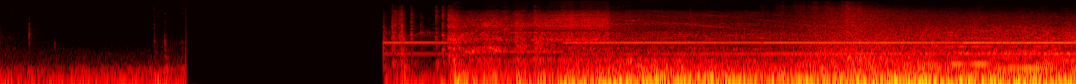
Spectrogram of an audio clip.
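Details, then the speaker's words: Ford Taurus started after three years sitting, spark plug wires reordered (PCV elbow found broken): cranks, catches and settles into an even, steady idle with no obvious misfire. "sounds much better. With no obvious misfire and a pretty smooth idle, I think it's safe to take it on a test drive."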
